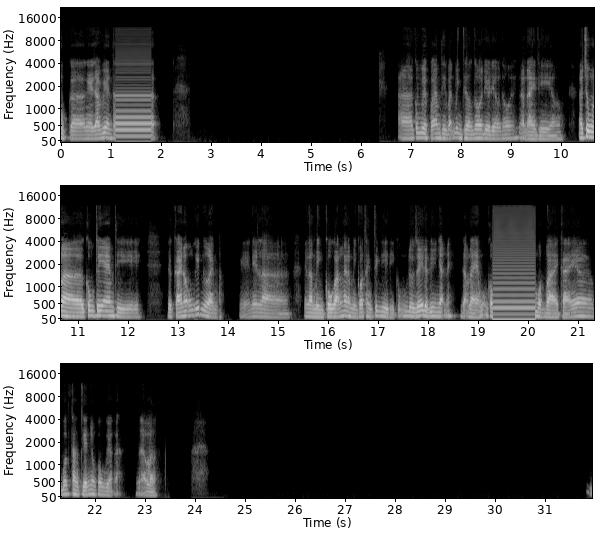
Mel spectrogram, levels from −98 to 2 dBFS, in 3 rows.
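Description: At 1.09 to 1.81 s and again at 19.30 to 20.15 s, a system hang loop cycles one 5.33 ms chunk, which fits a 256-sample buffer, into a steady 188 Hz buzz.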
